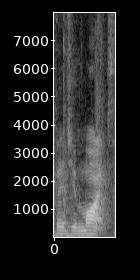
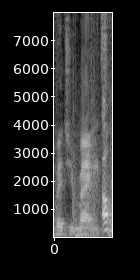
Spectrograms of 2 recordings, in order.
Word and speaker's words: Vegemite: veggie vegemite vegemite vegemite vegemite not veggie mate mate is a friend okay yeah like you're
